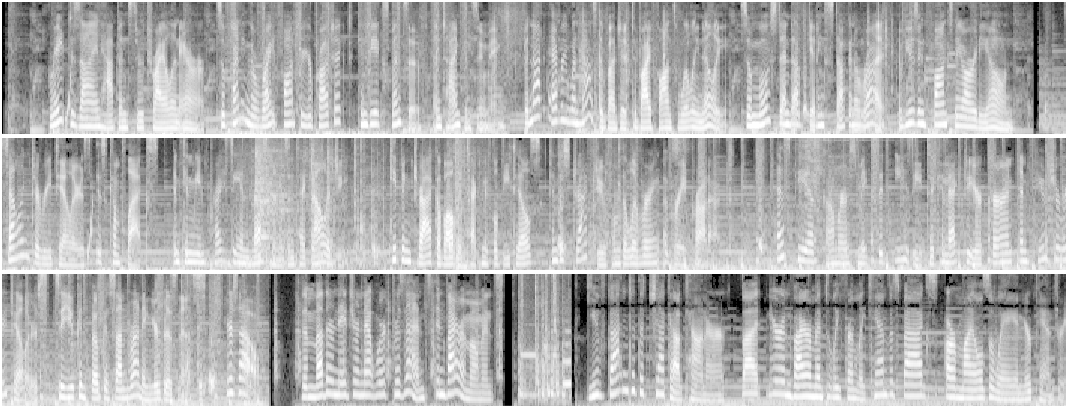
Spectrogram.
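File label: female English US narration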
